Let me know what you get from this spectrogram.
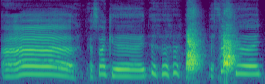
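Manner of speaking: ordinary talk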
